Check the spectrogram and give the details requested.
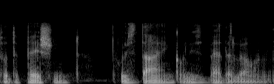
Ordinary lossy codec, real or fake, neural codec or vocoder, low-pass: AAC, 48 kbps; real; none; 7.2 kHz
